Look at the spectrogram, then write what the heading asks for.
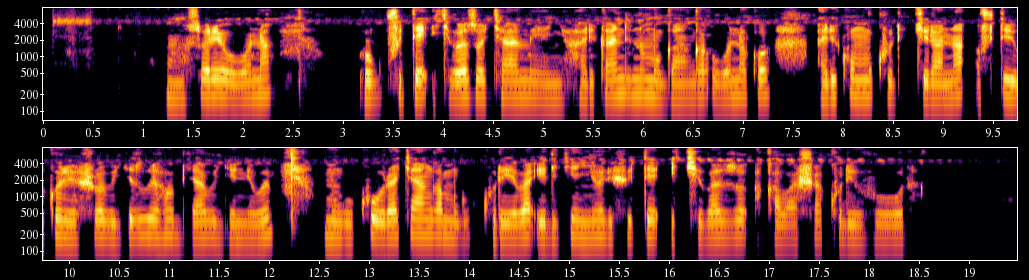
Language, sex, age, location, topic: Kinyarwanda, female, 36-49, Kigali, health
